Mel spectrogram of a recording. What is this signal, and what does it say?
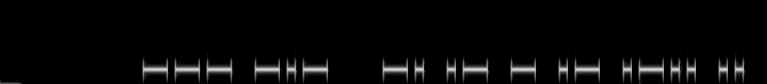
Morse code, heard as a keyed tone, about 15 wpm, 700 Hz. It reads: OK NATALI
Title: Practice QSO - Exchange 2 - Info - 15wpm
